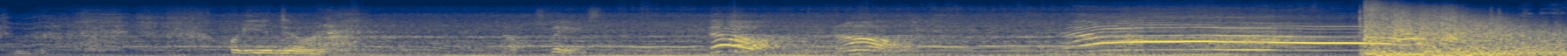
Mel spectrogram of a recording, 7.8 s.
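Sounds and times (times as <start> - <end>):
sustained high tone: 0.0 - 6.7
speech: 1.2 - 1.9, 2.5 - 4.7, 5.3 - 5.7
sawn-off shotgun blast in an audio drama: 6.8 - 7.8.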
